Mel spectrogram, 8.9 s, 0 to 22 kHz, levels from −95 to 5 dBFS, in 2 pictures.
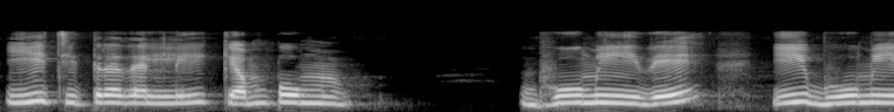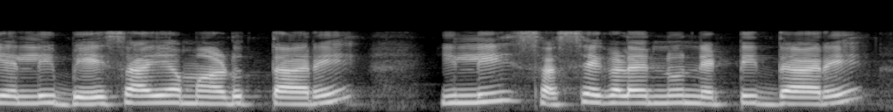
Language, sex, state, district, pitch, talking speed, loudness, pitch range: Kannada, female, Karnataka, Chamarajanagar, 235 Hz, 80 wpm, -14 LUFS, 220-250 Hz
